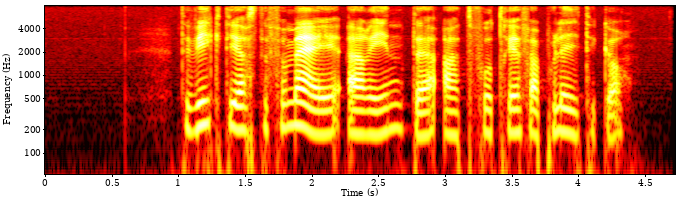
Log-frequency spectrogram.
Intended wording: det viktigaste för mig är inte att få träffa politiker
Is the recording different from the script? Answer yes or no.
no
